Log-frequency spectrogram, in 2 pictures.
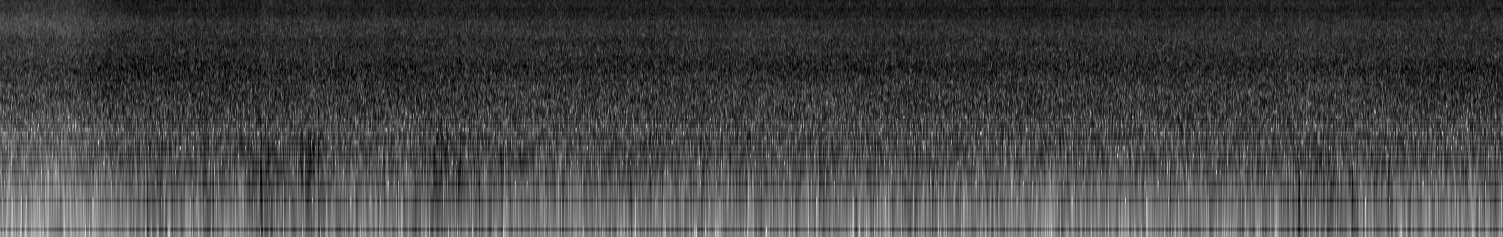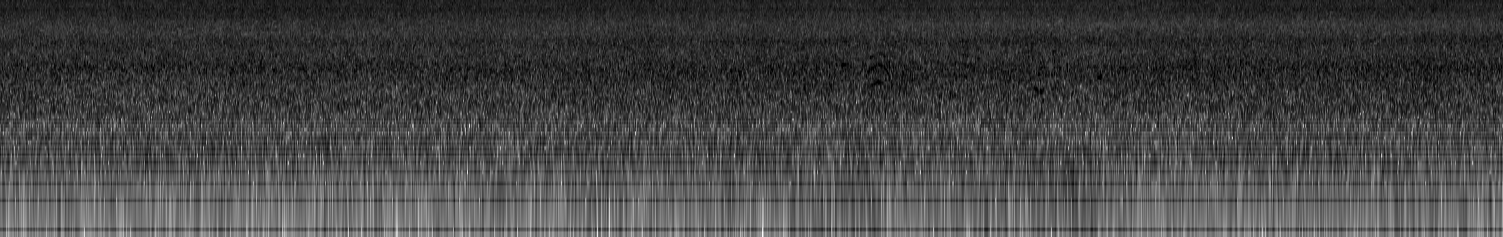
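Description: Heavy overflow water rushing down a wide rocky spillway cascade, a steady, loud rush of falling water.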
